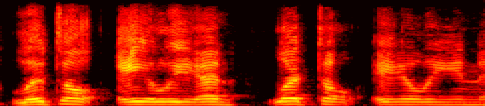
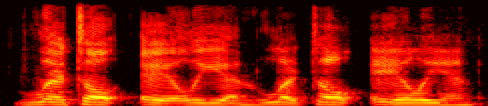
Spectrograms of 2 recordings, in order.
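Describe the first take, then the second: First: Robot squeak. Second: Low looming robot sing-song; robot calling. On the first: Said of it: "it squeaked". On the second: Robot coaxing the hiding alien, low and menacing. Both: Acted.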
